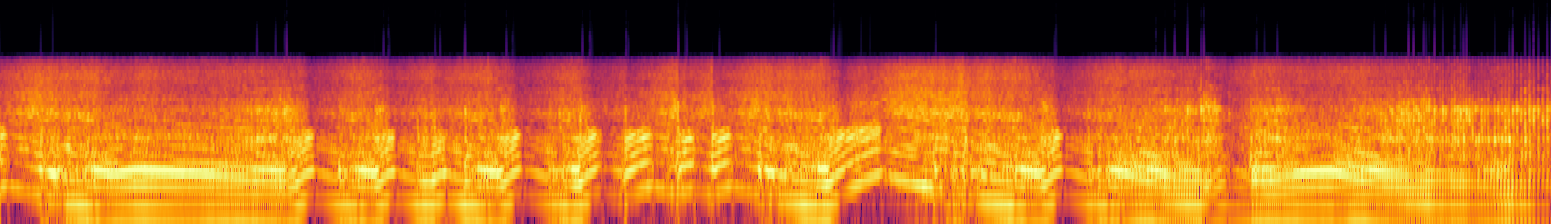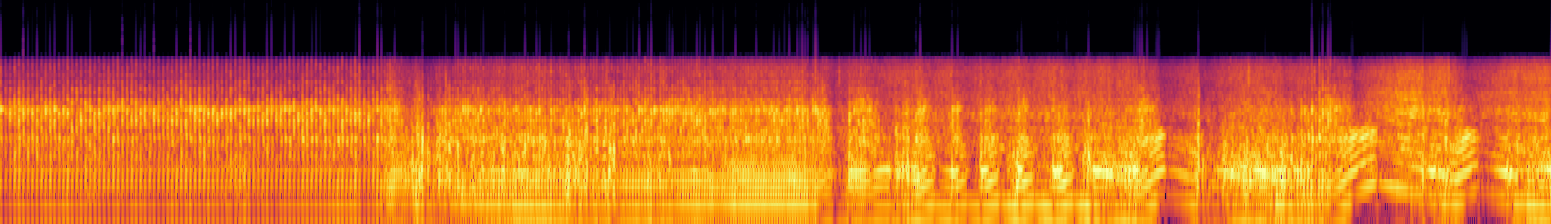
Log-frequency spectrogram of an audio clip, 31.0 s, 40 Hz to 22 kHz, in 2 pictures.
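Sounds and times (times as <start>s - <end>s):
car engine revving: 0.0s - 31.0s.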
